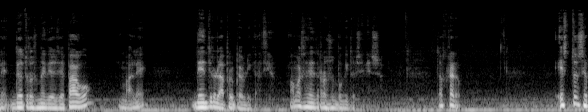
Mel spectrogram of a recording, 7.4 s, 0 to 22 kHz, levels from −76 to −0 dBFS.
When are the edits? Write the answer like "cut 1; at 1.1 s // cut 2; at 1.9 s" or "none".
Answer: none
